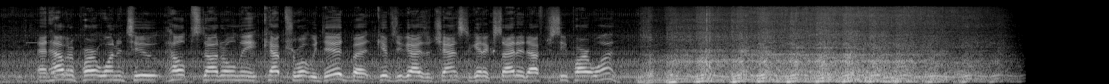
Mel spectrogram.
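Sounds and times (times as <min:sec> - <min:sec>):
snowmobile engine running: 0:00.6 - 0:10.3.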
